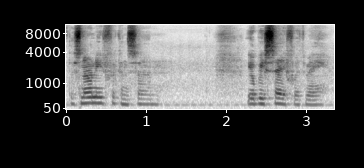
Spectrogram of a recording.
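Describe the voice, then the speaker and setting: A man playing a possessive young fantasy villain in an ASMR roleplay, tenderly soothing a captive in a soft voice that often turns breathy. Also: on the high side, steady tone, measured pace, a little hiss or hum. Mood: gentle, reassuring. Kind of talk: ASMR roleplay, intimate scripted monologue.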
